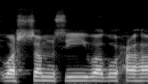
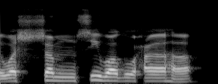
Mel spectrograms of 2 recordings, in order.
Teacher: جیسے والشمسی کے نیچے سین کے نیچے زیر ہے، تو اگر ہم اس کو والشمسی پڑھیں یعنی والشمسی وضحاہا تو یہ غلط ہو جائے گا۔ سین کو ذرا سا بھی نہیں کھینچیں گے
